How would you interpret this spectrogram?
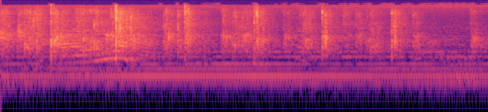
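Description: An audience applauds with a soft, steady patter of many hands clapping for a couple of seconds, fairly faint, over a constant low hum.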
